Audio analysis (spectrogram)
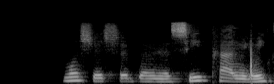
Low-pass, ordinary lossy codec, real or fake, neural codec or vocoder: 7.2 kHz; none; fake; codec, 16 kHz, 0.5 kbps, X-Codec, HuBERT features, trained on general audio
